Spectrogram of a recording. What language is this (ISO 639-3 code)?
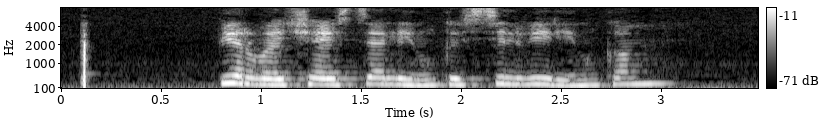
rus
